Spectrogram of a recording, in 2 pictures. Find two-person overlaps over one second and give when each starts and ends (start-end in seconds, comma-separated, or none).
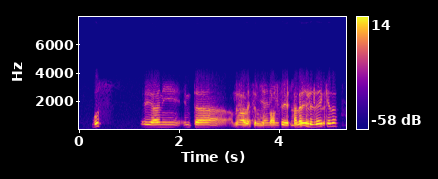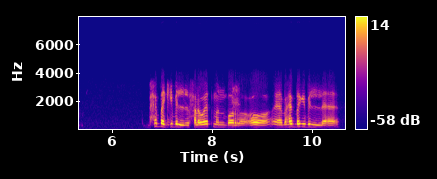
3.1-4.9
